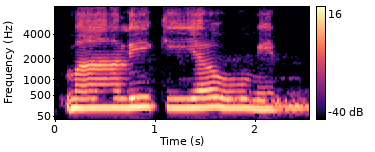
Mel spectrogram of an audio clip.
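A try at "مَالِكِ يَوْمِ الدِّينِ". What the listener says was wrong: Cuma dianya aja kurang dibuka mulutnya. Nah, Ibu, ini kan ada kelingking. Kelingking Ibu sendiri ya. Kelingking Ibu digigit di depan. Gigi seri ketemu gigi seri gini. Nah, itu buka mulutnya seperti itu. Kalau Ibu tadi kurang. Jadi Ibu kita baca Maliki iya. Suaranya jadi iya. Harusnya kan iya.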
